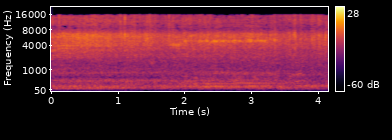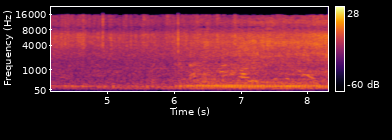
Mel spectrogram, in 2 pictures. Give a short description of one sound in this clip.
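Eggs sizzle and crackle in hot oil.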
